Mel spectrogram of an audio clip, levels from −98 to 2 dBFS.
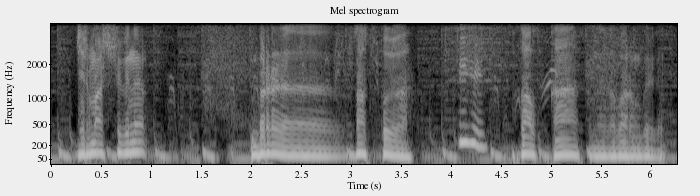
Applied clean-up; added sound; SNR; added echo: none; none; none; none.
